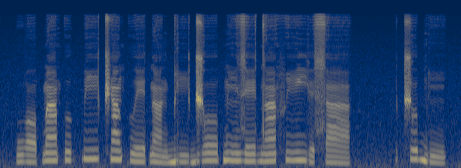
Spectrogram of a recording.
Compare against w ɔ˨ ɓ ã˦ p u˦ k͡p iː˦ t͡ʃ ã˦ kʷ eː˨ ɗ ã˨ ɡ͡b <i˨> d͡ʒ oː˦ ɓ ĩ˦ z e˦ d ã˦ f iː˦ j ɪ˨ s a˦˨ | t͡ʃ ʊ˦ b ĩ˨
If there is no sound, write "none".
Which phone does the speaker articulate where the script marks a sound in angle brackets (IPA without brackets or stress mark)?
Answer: iː˨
